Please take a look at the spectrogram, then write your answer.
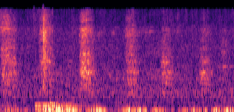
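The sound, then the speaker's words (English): A dog pants in quick, steady breaths, about five airy huffs in a couple of seconds, with a brief low whine early on. “Pumpkin's here. Pumpkin! Oh, I'm a little doggy. What's up, doggy?”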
